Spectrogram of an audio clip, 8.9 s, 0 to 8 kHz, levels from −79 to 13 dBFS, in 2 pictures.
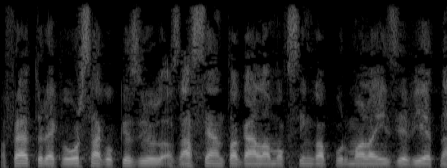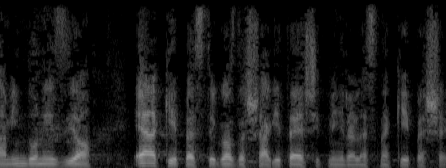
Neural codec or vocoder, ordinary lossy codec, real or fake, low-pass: none; none; real; none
